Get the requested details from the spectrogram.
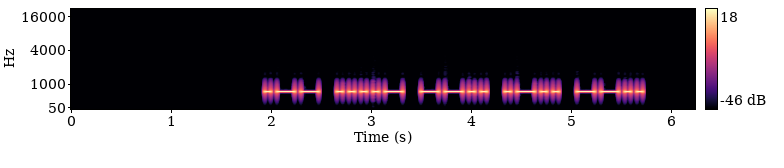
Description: Morse code, heard as a keyed tone, about 20 wpm, 700 Hz. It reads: W4ZLZ
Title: USA Call Signs - 5 Characters - Repeated 3x - 20wpm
